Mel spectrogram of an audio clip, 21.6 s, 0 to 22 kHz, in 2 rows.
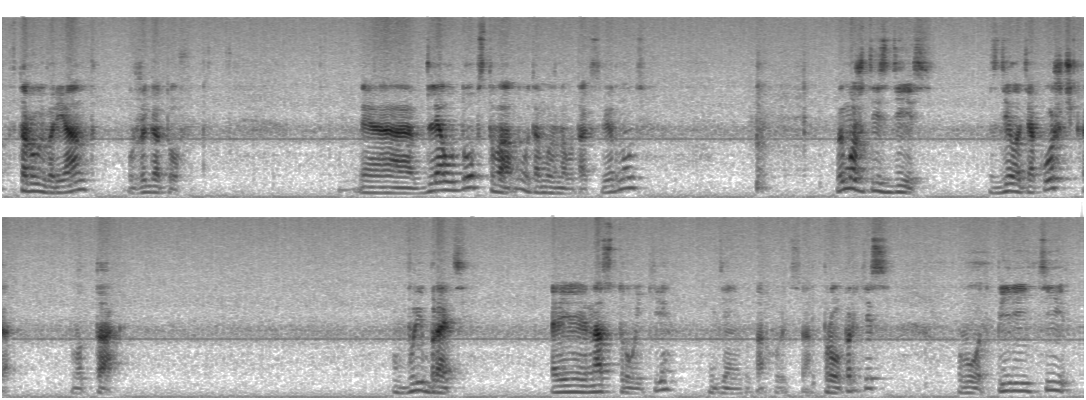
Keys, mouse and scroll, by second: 4.3-6.2 drag, 6.5-8.4 drag, 8.3 middle click, 10.0-11.8 drag, 14.9-16.7 drag, 20.1-21.6 scroll down 3.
